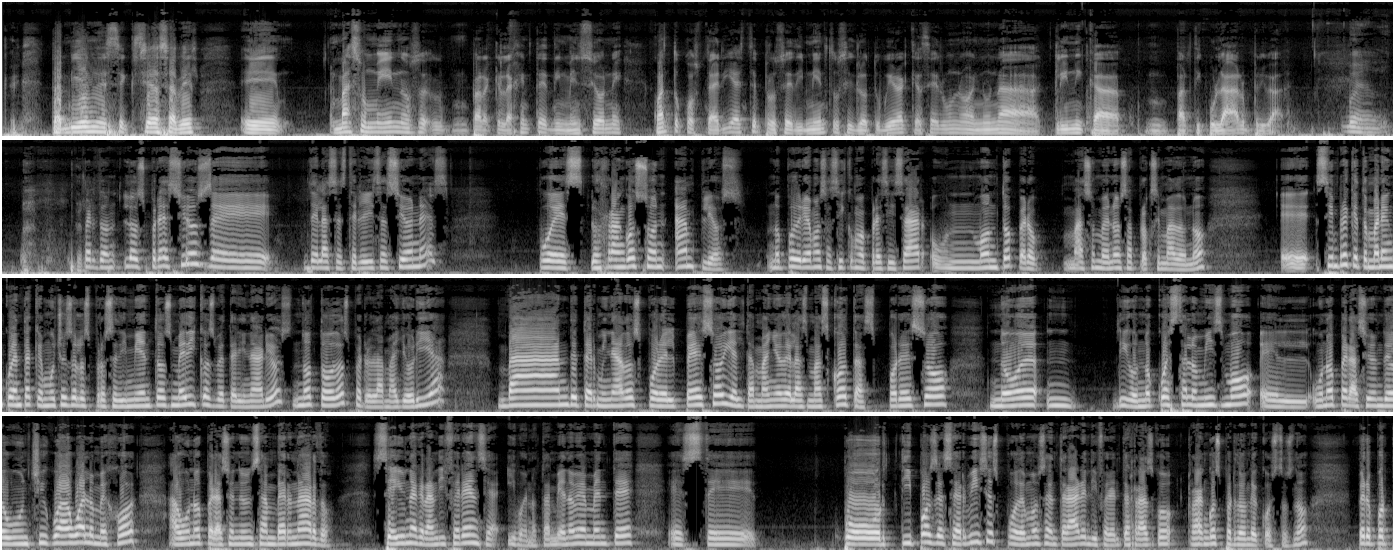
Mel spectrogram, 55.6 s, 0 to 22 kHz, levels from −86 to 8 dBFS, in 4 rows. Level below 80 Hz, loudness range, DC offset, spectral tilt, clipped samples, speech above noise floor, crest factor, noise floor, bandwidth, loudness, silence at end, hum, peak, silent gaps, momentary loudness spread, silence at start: -28 dBFS; 6 LU; under 0.1%; -5.5 dB/octave; 0.4%; 30 dB; 12 dB; -41 dBFS; over 20 kHz; -12 LUFS; 0 s; none; 0 dBFS; none; 11 LU; 0 s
